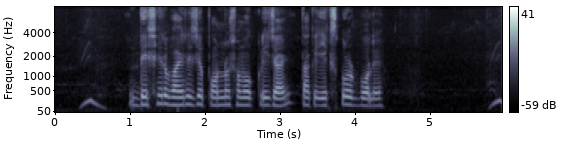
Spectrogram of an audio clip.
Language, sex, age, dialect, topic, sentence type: Bengali, male, 25-30, Northern/Varendri, banking, statement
